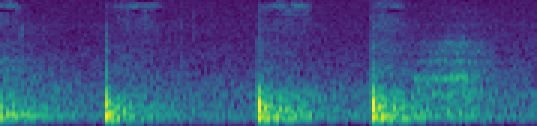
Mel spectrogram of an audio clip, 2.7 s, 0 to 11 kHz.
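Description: Three short, close pen strokes on paper, spaced irregularly, each a sharp scratch fading quickly, recorded quietly while working a 5th-grade math exercise; no talking.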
